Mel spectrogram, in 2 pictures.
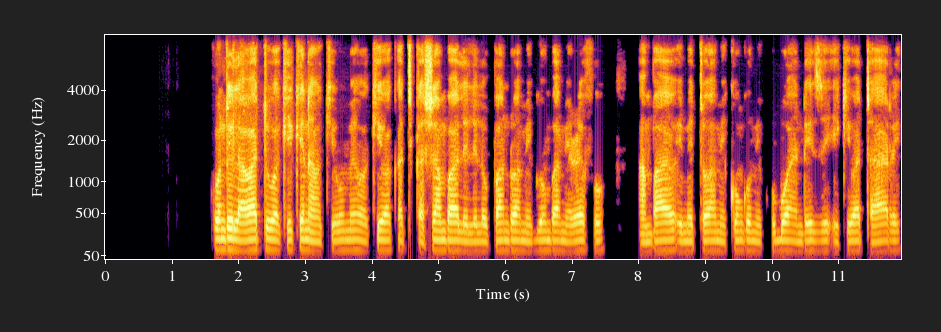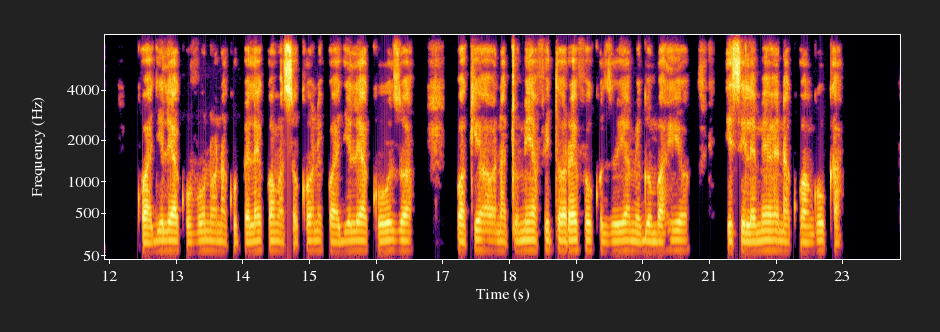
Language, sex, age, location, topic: Swahili, male, 25-35, Dar es Salaam, agriculture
